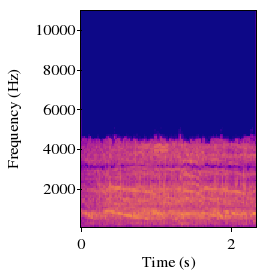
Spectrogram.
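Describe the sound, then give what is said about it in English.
A dense, steady roar of a large crowd on their feet cheering throughout, loud and continuous with overlapping voices and shouts, fans in the stands during overtime of a football game in Corunna. “We've got the overtime to finish off here in Corunna, the crowd on their feet.”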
